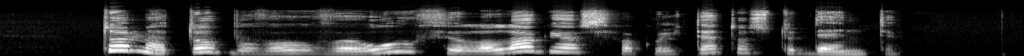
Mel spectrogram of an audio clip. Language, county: Lithuanian, Klaipėda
